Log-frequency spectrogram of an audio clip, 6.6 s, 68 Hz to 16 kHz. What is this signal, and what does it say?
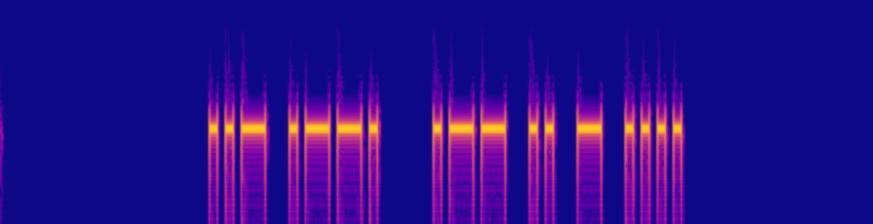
Morse code, heard as a keyed tone, about 20 wpm, 700 Hz. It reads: UP WITH
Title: Speed-Racing - Sets of 2 Words 17wpm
